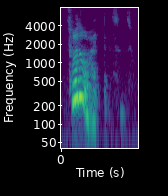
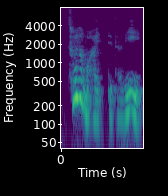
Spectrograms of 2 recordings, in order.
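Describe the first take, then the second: First: そういうのも入ったりするんですよ rushed out in a fast breathy whisper; quick whisper. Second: Said in the usual way. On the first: Real, not acted. To viewers, an aside about fillings, fast whisper.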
